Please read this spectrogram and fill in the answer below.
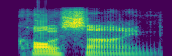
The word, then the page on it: cosine: American English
